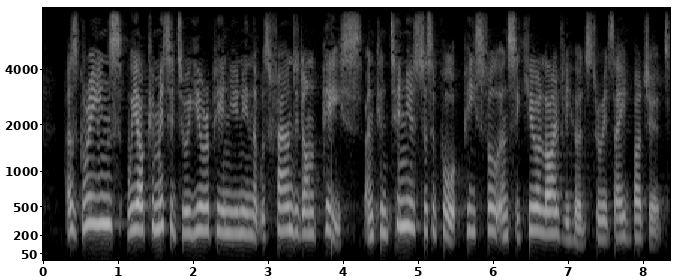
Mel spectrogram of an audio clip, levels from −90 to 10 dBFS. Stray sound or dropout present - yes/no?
no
